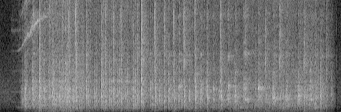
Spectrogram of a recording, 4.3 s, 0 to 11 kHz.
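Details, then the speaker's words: 2017 Hyundai Sonata Hybrid with 88,000 miles, brief run: loud metallic clatter from the instant it fires, fast uneven rattling over idle for four seconds; slack timing chain slapping, needing a new timing kit. "now I didn't want to run it too long but just enough you can hear that crazy noise that's the timing chain"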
